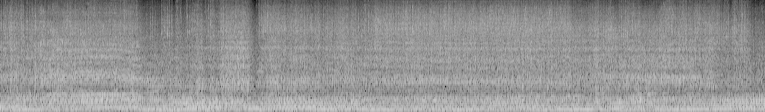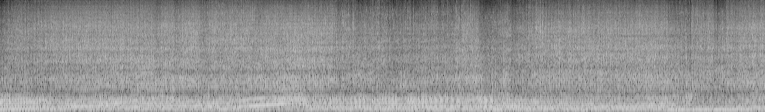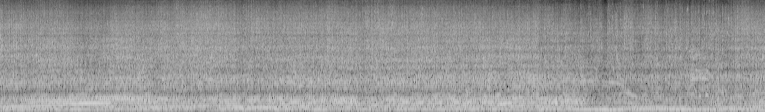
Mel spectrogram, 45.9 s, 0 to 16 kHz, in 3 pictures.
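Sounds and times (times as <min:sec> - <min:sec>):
car engines revving: 0:00.0 - 0:45.9.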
